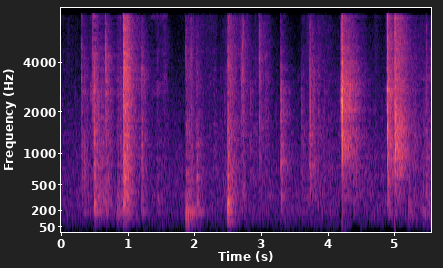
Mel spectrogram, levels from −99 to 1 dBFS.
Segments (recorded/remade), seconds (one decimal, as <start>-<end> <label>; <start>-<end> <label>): 0.0-0.6 recorded; 0.6-1.2 remade; 1.2-4.1 recorded; 4.1-5.6 remade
